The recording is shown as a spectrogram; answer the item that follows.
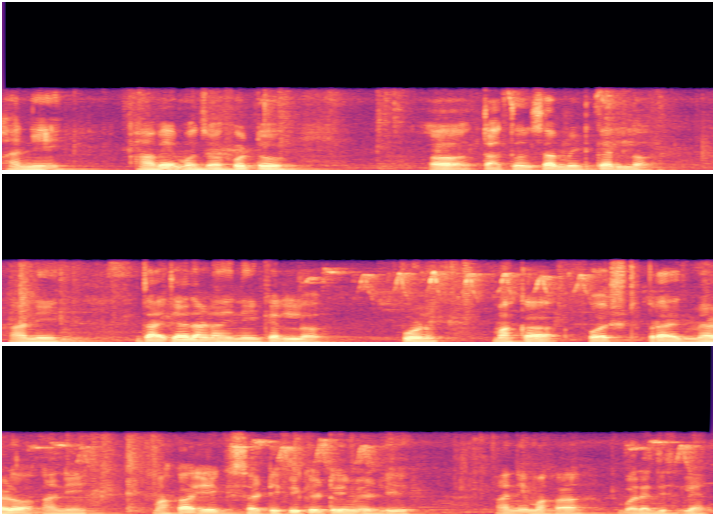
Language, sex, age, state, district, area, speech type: Goan Konkani, male, 18-30, Goa, Sanguem, rural, spontaneous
